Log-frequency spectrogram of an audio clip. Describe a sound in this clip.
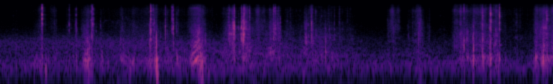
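A bandage wrapper crinkles and rustles as hands tear it open.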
